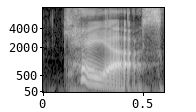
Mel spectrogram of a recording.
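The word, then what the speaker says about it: Kaos: go watch the series chaos k a oos that's how it's spelled on Netflix and you'll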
